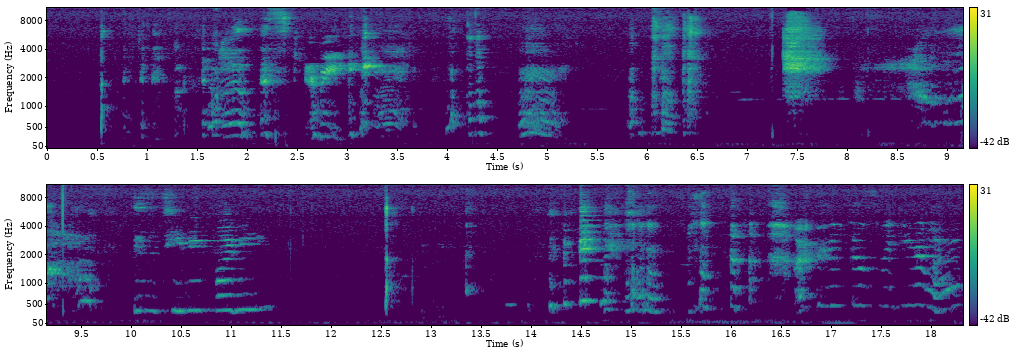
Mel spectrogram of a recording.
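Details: An infant girl's giggles and babbling broken by a few sudden, sharp hiccups in a small room; she is laughing at her hiccups.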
